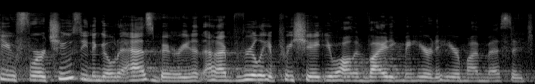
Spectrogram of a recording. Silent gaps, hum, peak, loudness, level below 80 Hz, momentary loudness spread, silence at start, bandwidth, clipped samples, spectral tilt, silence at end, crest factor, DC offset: none; none; -4 dBFS; -22 LUFS; -70 dBFS; 8 LU; 0 s; 12.5 kHz; under 0.1%; -5 dB/octave; 0 s; 18 dB; under 0.1%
